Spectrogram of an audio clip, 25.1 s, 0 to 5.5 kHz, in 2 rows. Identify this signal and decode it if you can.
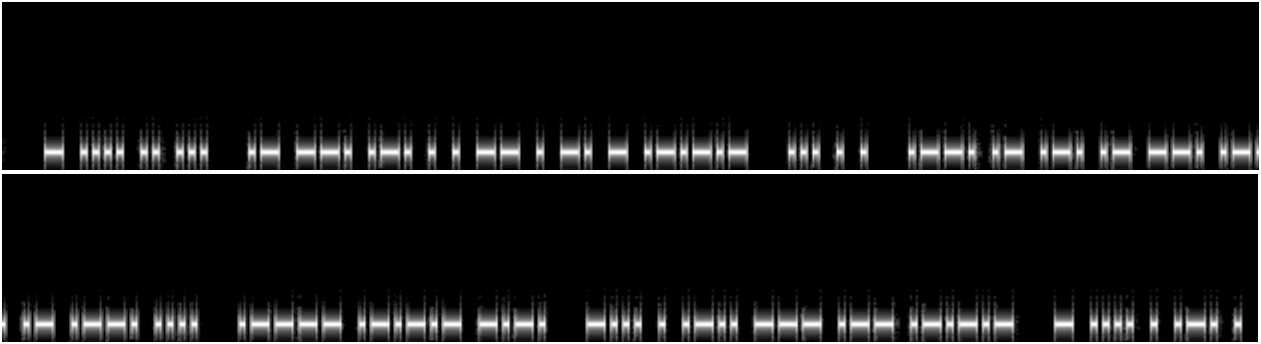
Morse code, heard as a keyed tone, about 20 wpm, 600 Hz. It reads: THIS AGREEMENT. SEE PARAGRAPH 1.C BELOW. THERE
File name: cw-books / winnie-the-pooh / winnie-20wpm-page-0113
